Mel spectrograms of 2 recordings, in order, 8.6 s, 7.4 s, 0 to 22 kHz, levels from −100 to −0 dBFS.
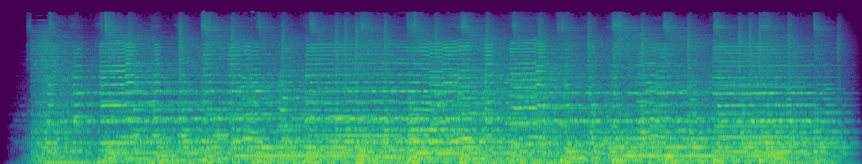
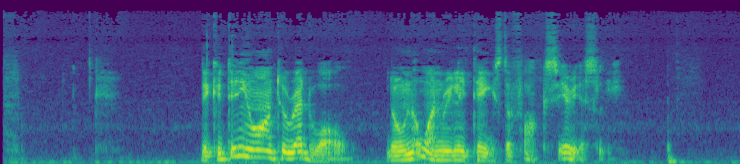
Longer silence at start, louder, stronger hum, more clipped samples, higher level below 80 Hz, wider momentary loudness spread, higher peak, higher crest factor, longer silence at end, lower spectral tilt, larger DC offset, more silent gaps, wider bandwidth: about the same, 0.25 s vs 0.15 s; second, -19 LUFS vs -14 LUFS; neither; neither; first, -28 dBFS vs -42 dBFS; second, 7 LU vs 24 LU; about the same, -2 dBFS vs -2 dBFS; about the same, 16 dB vs 16 dB; second, 0.1 s vs 0.65 s; about the same, -6 dB/octave vs -6.5 dB/octave; neither; neither; about the same, 15.5 kHz vs 15.5 kHz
